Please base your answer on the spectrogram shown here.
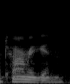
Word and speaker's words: ptarmigan: Or is it ptarmigan or ptarmigan?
